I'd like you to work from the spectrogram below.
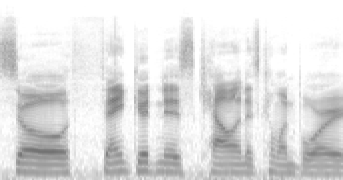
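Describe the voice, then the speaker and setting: A man talks with a Canadian accent in a bright, sharp tone at a fairly high pitch. His intonation stays monotone and flat. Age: 30s. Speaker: climbing route setter and coach. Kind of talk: casual interview chat.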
